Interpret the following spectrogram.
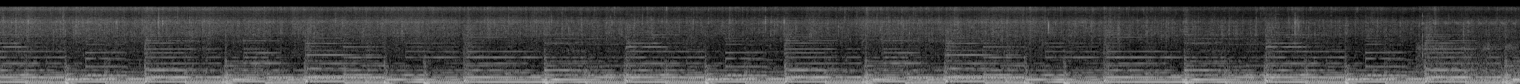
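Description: Chicken and vegetables sizzling in a hot oiled pan as they are stir-fried, under background music with a repeating bass line and steady notes.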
